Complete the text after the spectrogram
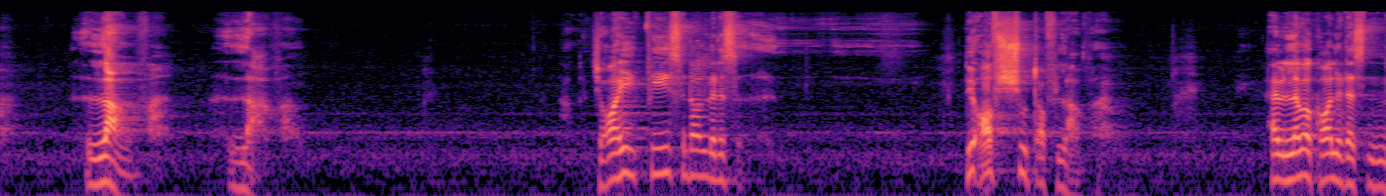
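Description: A middle-aged man speaks with animation through a headset microphone, in bursts with pauses.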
